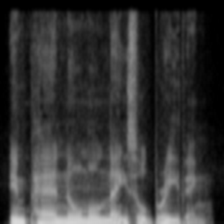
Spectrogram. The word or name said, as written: impair normal nasal breathing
